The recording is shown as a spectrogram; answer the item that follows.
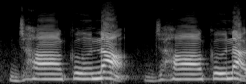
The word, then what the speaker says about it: झांकना: झांकना।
